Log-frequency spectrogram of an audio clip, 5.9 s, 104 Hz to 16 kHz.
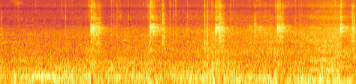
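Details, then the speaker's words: Barako 175 single-cylinder motorcycle after resetting the timing chain tensioner: low even idle with no chain clatter, only faint light ticks about once a second; earlier noise and stumbling gone, normal idle. "So narinig nyo diba tumahimik na. So nawala na yung kanilang andar na parang pumapalpal mga idol."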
